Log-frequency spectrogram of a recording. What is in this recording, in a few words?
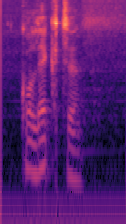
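"collecte", Dutch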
